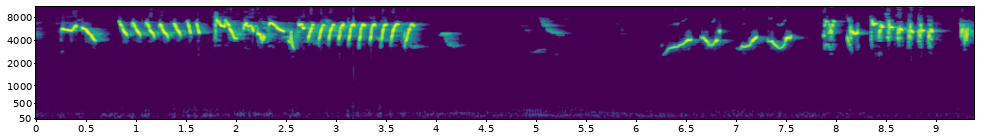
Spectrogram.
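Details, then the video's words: Tutor song of a white-eye, Central Java, Indonesia, meant to sound like the forest: rapid high rattling trills running about four seconds, a pause, then wavering whistles and another quick chirping burst. "masteran burung pleci suara seperti di hutan"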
